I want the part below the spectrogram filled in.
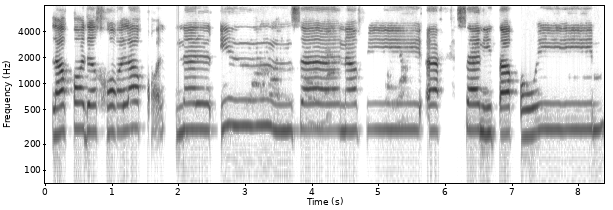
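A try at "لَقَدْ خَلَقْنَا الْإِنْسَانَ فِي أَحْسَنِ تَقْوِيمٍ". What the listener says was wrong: Usahakan sa-nya 2 harkat ya. Laqad khalaqnal insana fi ahsani taqwim. Sa-nya kepanjangan. Nah, itu 2 harkat aja sa-nya.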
